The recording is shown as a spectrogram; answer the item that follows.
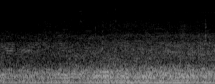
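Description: Steady background noise of an open cricket stadium, a low rumble with an even hiss and no distinct event.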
